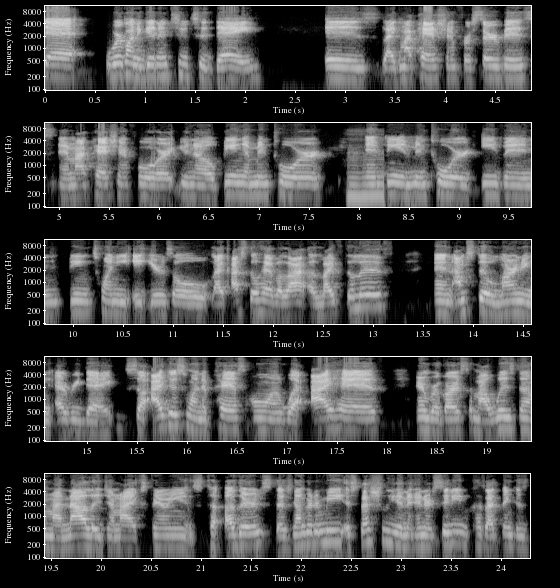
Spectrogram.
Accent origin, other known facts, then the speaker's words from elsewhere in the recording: Philadelphia, Pennsylvania, United States; I'm from North Philadelphia.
